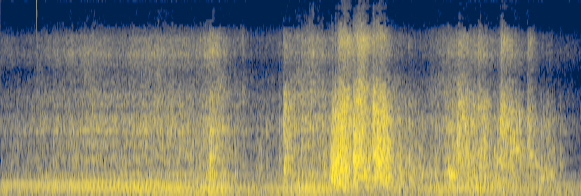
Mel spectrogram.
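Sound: car engine driving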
